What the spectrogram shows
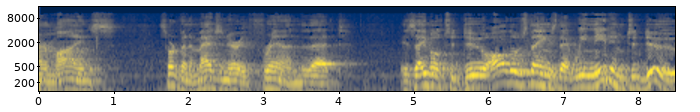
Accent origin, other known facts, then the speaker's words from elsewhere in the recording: Texas, United States; the night that I was baptized at our home and where I was growing up in West Texas by my father.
